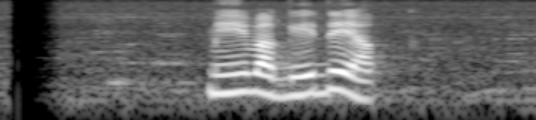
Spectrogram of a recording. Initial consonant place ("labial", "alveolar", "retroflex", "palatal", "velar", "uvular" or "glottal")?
labial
